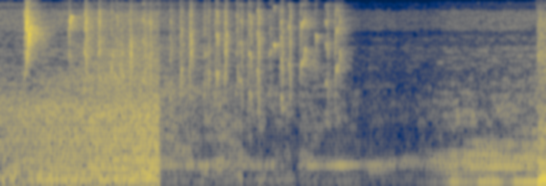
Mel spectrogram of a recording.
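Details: [['Sunbird song used as filler material for training cage birds: thin, very high chirps at first over heavy low rumbling background noise, then scattered sharp high ticks and short squeaky notes in a quieter stretch.']]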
